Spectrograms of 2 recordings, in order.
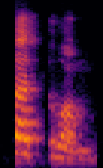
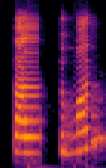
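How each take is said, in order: First: The word ends with an m sound. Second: The word ends with an n sound. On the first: "आप म भी कर सकते हैं" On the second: "आगे त आया है तो आप न का भी उच्चार कर सकते हैं"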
